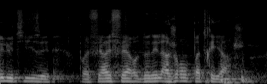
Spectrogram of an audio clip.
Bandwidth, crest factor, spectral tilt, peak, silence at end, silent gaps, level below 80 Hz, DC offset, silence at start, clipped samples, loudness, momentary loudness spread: 13.5 kHz; 16 dB; -6 dB/octave; -18 dBFS; 0 s; none; -60 dBFS; under 0.1%; 0 s; under 0.1%; -35 LUFS; 7 LU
